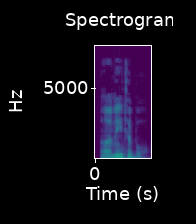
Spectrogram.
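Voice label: "uneatable", British English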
